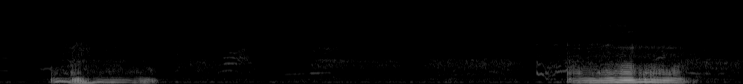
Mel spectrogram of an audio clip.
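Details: Female beagle-bulldog mix asleep on a couch snores loudly, like a human, in deep, rumbling bursts, two loud breaths a few seconds apart.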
